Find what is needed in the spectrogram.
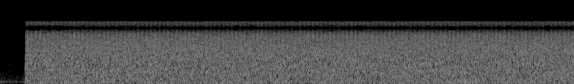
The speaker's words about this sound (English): Now you're going to hear white noise, which its official definition is a flat spectral power density.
